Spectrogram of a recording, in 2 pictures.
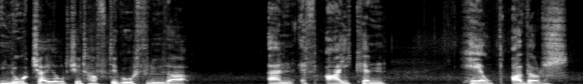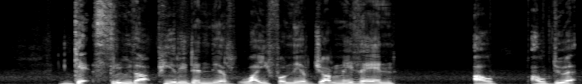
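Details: Adult man with Tourette syndrome, a genetic neurological condition, with almost no ability to suppress his tics, speaking to families at a Tourette camp; involuntary vocal tic heard mid-speech; vocal tic (Tourette syndrome).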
